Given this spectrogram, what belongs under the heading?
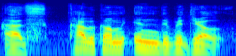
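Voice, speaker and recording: An older man with a Vincentian accent, from St. Vincent, a community association president speaking warmly and graciously as an interview guest. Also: medium pitch, a little slow. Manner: warm, gracious, thankful.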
